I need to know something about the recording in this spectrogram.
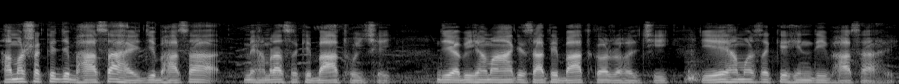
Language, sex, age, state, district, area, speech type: Maithili, male, 30-45, Bihar, Muzaffarpur, rural, spontaneous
